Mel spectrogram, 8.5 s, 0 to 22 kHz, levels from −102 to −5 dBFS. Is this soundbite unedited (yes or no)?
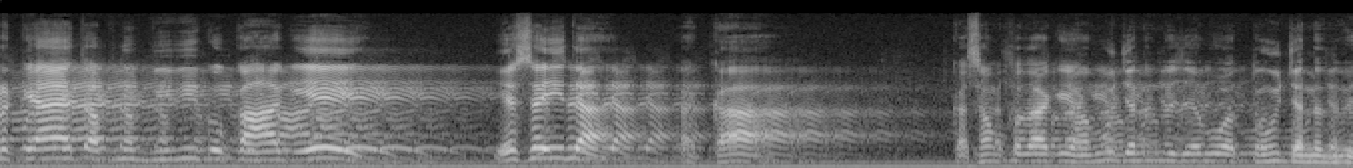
yes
